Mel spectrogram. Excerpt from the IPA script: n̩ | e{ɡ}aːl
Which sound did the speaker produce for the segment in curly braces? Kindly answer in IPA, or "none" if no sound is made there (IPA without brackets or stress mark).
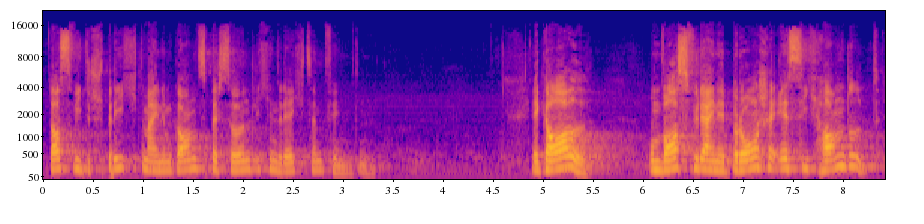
ɡ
